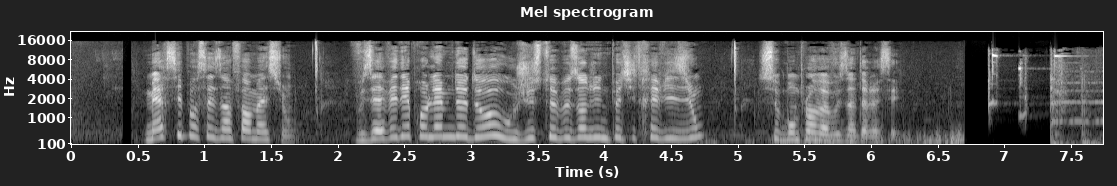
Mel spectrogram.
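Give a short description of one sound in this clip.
A young woman speaks with animation into a handheld microphone, close by.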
